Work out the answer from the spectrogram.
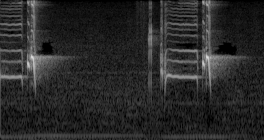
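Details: Bar-winged prinia singing actively, in a masteran training recording: two buzzy phrases, each a rapid ticking rattle ending in a sharp bright note with a trailing sweep, plus a partial phrase between them; quiet background.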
